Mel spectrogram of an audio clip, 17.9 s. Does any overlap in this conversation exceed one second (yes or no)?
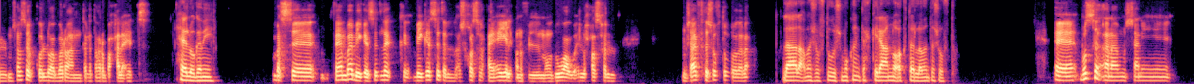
no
